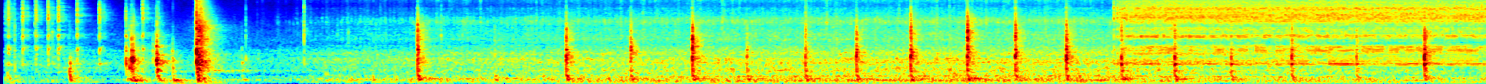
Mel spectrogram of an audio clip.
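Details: Elite Direto bike trainer making a knocking sound: sharp, dry knocks about once or twice a second, slightly uneven in timing.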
